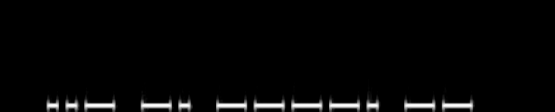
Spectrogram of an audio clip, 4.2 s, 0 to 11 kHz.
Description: Morse code, heard as a keyed tone, about 17 wpm, 700 Hz. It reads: UN9M
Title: DXCC-100 Call Signs - 4 Characters - Repeated 2x - 17wpm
